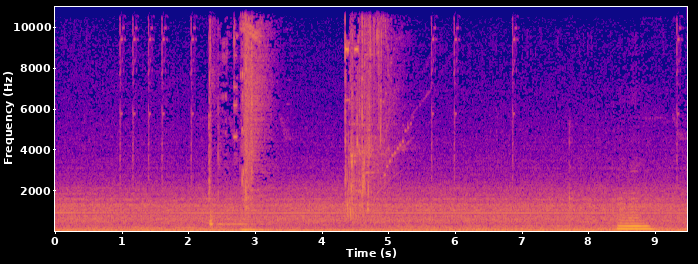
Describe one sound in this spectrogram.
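Short electronic menu clicks tick as a selection moves.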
